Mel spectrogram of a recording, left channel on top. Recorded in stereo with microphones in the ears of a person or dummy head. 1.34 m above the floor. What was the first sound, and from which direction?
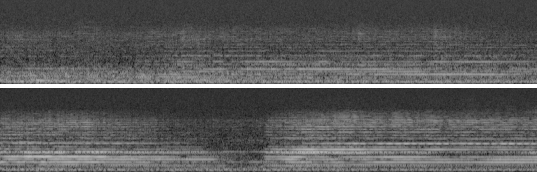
Only background noise.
